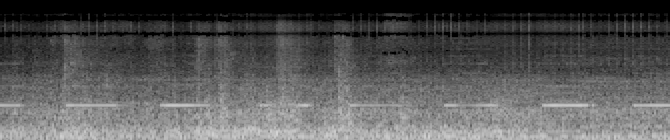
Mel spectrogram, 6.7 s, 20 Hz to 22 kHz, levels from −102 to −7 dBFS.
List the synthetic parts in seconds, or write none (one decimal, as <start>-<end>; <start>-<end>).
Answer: 2.5-3.1; 4.9-5.8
